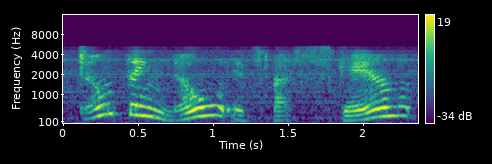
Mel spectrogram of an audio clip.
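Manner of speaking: can't believe ponies fall for it; disbelief. A narrator's reading. Rainbow Dash to friends about the scam, in disbelief. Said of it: "said in disbelief".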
